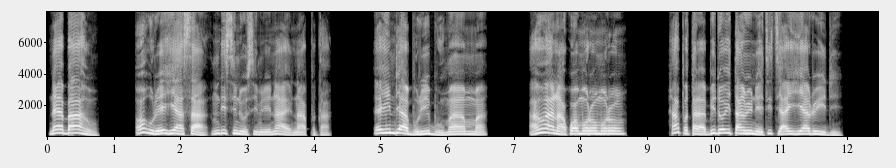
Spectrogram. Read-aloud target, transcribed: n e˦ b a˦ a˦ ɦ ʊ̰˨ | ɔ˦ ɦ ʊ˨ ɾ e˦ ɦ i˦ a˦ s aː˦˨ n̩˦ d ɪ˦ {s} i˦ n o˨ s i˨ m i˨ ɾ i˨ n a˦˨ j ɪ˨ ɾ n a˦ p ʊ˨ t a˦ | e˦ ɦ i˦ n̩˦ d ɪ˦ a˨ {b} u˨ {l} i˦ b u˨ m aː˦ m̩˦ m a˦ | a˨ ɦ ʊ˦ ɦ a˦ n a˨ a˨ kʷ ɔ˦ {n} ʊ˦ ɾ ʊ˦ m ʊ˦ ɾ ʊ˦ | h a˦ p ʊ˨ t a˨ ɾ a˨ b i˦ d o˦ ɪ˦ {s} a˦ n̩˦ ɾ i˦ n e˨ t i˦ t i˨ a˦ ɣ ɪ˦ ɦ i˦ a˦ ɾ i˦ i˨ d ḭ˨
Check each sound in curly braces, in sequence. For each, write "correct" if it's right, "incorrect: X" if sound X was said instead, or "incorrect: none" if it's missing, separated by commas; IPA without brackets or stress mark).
correct, correct, incorrect: ɾ, incorrect: m, incorrect: t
